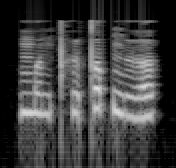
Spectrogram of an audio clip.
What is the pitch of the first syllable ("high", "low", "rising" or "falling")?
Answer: low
